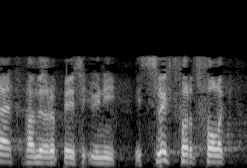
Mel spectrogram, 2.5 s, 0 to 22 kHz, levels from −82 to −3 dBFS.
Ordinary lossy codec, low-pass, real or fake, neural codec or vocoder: none; 5.4 kHz; real; none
